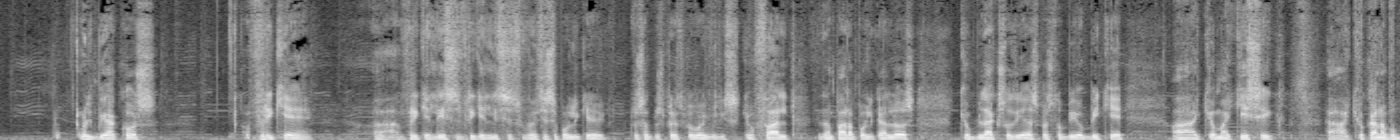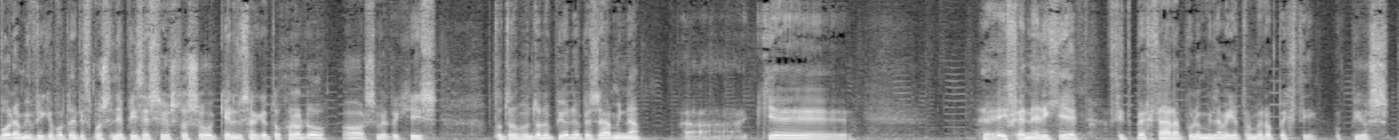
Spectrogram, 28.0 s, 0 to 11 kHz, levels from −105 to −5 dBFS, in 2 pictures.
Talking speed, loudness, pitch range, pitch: 160 wpm, -16 LUFS, 100-115 Hz, 110 Hz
